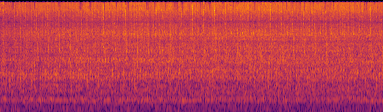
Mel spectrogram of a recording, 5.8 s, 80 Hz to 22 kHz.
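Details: Case 586E Cummins 4BT diesel after teardown and new oil pickup tube: rough idle with hard clattering knock over the running beat; knock still there, cause unknown.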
